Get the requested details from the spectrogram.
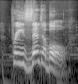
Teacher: Notice how when I say it fast, the T sounds like a D. If I say it slowly, the T sounds like a T.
